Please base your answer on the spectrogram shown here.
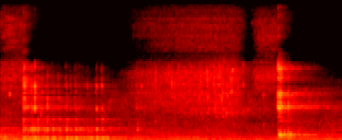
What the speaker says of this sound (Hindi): अब पानी ऐड करता जाऊँगा by the using a wash bottle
